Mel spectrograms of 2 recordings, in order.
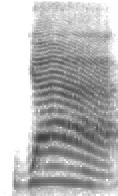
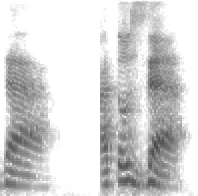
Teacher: Jim itu tengah lidah bertemu langit-langit atas.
